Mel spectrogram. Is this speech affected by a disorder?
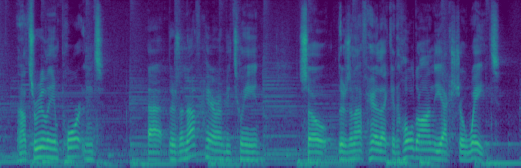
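No.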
